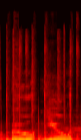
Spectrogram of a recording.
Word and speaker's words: Fuyuhiko: My first name is pronounced Fu-Yu-Hi-Ko.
